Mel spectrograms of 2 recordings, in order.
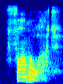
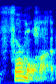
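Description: First: No r sound follows the first vowel. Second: An r sound is added after the first vowel. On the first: The speaker calls it right. "the pronunciation that I use is Fomalhaut" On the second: The speaker calls it wrong. "insert an R into this star's name"

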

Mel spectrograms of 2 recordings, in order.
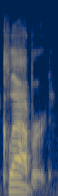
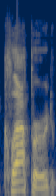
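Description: First: The P sound is dropped, only B heard. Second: The P sound is clearly pronounced. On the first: The speaker calls it right. "we say clabbered" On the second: The speaker calls it wrong. "We don't say clappered"

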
